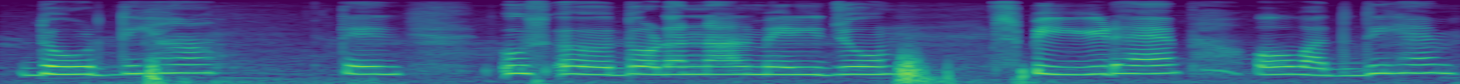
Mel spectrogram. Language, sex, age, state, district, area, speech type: Punjabi, female, 18-30, Punjab, Mohali, rural, spontaneous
